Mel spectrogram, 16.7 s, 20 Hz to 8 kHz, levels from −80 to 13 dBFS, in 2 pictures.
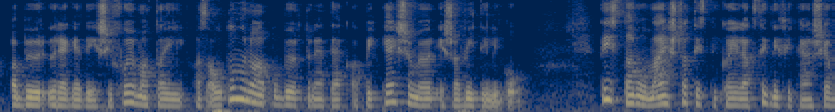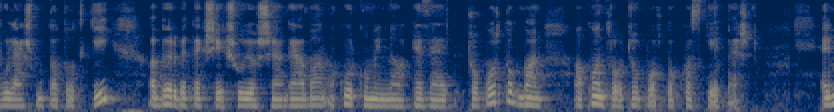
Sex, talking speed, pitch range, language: female, 110 wpm, 130-155 Hz, Hungarian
